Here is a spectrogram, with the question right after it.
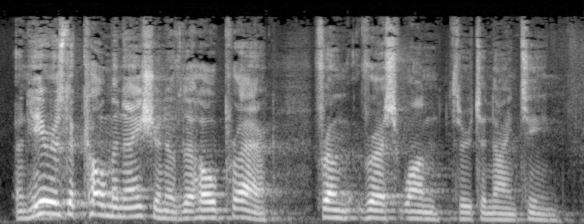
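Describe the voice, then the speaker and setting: A medium-pitched man with lively intonation at a fairly slow pace, amid noticeable background noise. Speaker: Bible teacher. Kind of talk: sermon-style Bible study. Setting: church. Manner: formal.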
